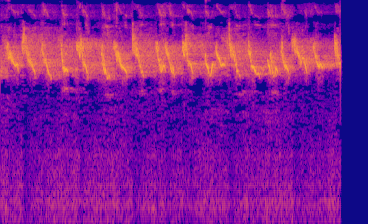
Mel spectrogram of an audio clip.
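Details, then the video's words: Japanese white-eye singing in the long 'ngalas panjang' style: a continuous, rapid, high-pitched twittering of thin, tumbling chirps and trills that runs unbroken for about four seconds, then stops abruptly. "PLECI NGALAS JAPAN NGALAS PANJANG"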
